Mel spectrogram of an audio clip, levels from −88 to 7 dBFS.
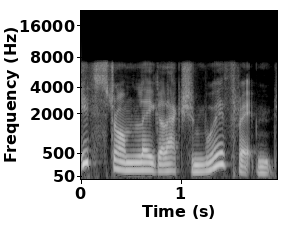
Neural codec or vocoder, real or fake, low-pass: codec, 24 kHz, 0.9 kbps, WavTokenizer, small release; fake; 7.2 kHz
